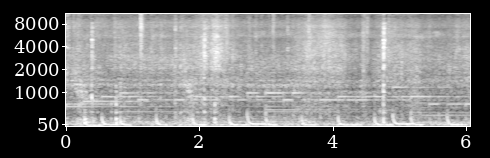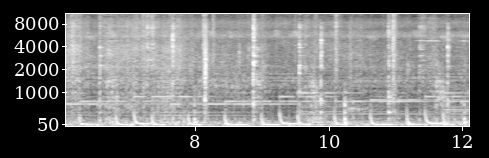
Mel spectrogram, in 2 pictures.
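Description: Chicken meat goes into frying masala with yogurt for a chicken curry, sizzling continuously in the pan while a spoon scrapes and knocks in a steady stirring rhythm, close and loud.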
